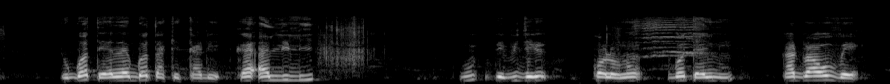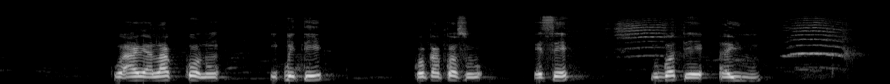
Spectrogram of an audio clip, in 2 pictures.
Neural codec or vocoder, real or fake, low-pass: none; real; 9.9 kHz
